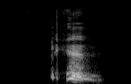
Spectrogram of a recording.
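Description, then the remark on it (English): A person imitates a cough, as if coughing up a little blood: one brief, raspy burst that sounds close to throat clearing, moderately loud, with silence before and after. “And he's, like, coughing up just a little bit of blood.”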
